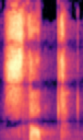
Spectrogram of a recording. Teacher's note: Stopped with ya karena stop kita coba stop no vibration ya stop dipegang tenggorokannya tidak ada vibration this is unvoiced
